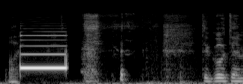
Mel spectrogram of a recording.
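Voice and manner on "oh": ordinary talk, nothing marked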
